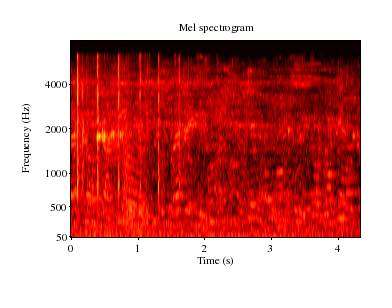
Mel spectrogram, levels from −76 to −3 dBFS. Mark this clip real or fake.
real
